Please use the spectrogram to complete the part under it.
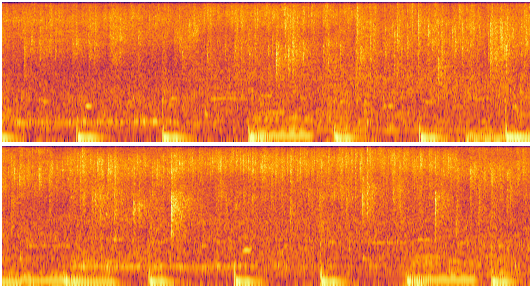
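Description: Water pours steadily from a large rain shower head indoors, a continuous dense splashing patter at constant level for the whole stretch, with no talking.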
